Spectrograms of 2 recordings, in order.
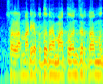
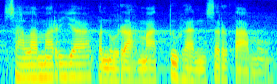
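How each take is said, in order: First: It is rattled off quickly without any feeling. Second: It is said slowly and with heartfelt feeling. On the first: The person is only reciting a formula. The speaker calls it wrong. "yang kedua mengucapkan" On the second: The person is truly praying. The speaker calls it right. "Contohnya hatinya mengatakan"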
